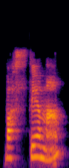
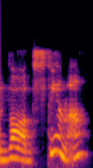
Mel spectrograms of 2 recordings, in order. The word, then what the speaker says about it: Vadstena: place around here called Vadstena and it is spelled with a D in it, it has never been pronounced with a D in it.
